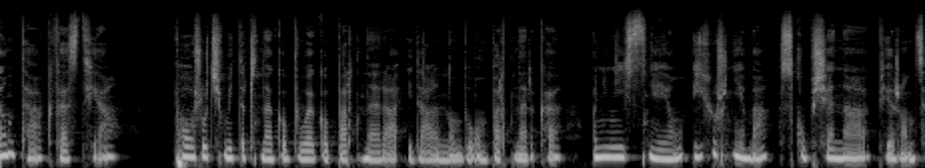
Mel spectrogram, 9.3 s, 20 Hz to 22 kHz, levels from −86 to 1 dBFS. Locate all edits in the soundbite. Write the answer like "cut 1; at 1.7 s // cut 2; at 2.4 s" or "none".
none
